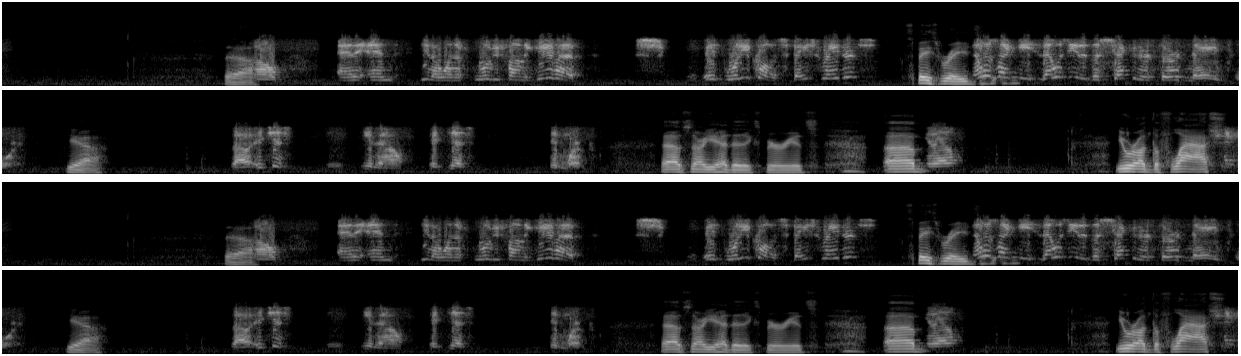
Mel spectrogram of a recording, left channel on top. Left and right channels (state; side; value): quieter; right; 3.7 dB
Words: Yeah. So, and you know, when a movie finally came out, what do you call it, Space Raiders? Space Rage. That was either the second or third name for it. Yeah. So it just, you know, it just didn't work. I'm sorry you had that experience. You know? You were on The Flash. I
